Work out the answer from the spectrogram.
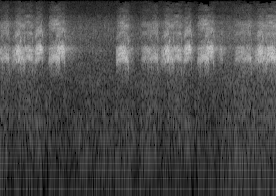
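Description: Birds chirping: quick runs of high chirps, one after another, with a short pause about a second in.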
